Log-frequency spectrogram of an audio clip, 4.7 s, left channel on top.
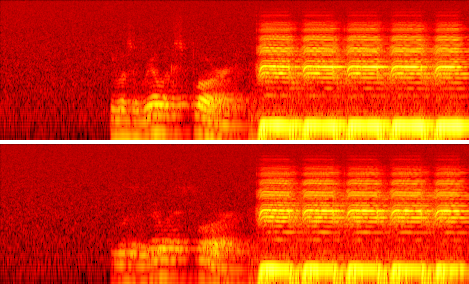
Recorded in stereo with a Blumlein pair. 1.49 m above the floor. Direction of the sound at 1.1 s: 35° left.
